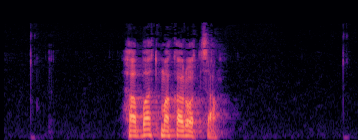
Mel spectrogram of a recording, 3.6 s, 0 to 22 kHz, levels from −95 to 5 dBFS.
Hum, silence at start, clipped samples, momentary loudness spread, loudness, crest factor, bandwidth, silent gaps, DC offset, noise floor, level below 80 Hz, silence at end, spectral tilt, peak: none; 1.25 s; under 0.1%; 13 LU; -19 LUFS; 20 dB; 10.5 kHz; none; under 0.1%; -74 dBFS; -56 dBFS; 1.4 s; -6 dB/octave; -2 dBFS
